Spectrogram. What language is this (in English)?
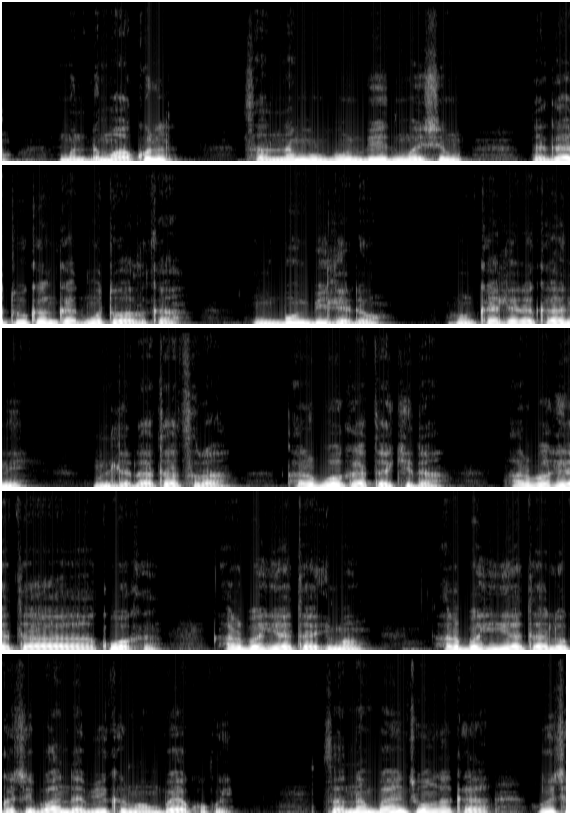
Miya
